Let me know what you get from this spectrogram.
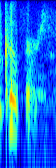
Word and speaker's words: Cooper: Last name Cooper, COOPER.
